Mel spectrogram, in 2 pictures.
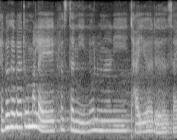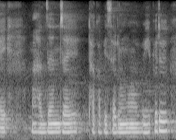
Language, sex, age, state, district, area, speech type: Bodo, female, 30-45, Assam, Chirang, urban, spontaneous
